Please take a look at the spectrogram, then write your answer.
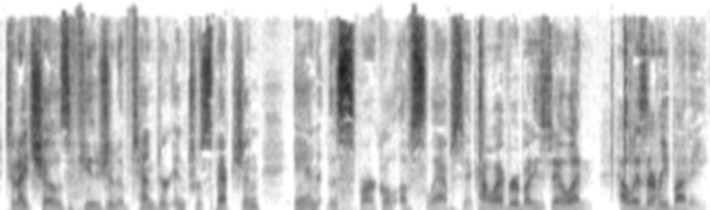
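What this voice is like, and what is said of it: Hoarse voice. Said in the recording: “My throat is a little ... I'm a little hoarse." Well, that's me tonight.”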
